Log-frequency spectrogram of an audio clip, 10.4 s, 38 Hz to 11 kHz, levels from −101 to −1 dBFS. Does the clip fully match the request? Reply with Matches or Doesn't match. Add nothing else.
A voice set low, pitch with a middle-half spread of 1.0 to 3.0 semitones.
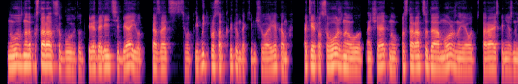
Matches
